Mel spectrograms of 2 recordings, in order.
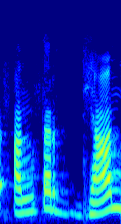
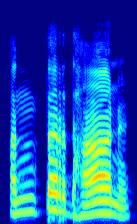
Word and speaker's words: अंतर्धान: जाति आज तो बच्चों यहां पर अंतर्ध्यान जो लिखा गया है यह शुद्ध उच्चारण नहीं है इसका शुद्ध वर्तनी वाला सख्त होता है अंतर्धान अंतर्धान याद रखेंगे अंतर्धान व में बहुत ही पूछा जाता है अंतर्धान अंतर्धान शुद्ध होता है जो यहां लिखा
